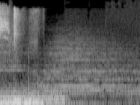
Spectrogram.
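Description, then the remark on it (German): A loud train horn blast opens with a heavy, rumbling burst, then its steady tone lingers and slowly fades out over about a second. No voices are present. “sag mal, wann geht denn eigentlich der Zug nach Fun City? Du, der fährt in Kürze.”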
